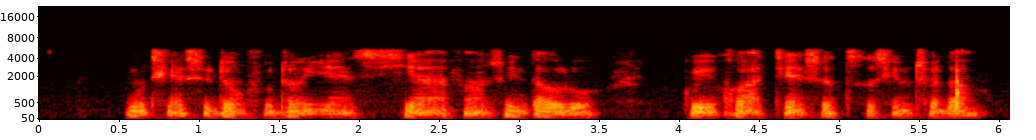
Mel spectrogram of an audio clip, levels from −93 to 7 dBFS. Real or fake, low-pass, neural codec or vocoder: fake; 5.4 kHz; vocoder, 22.05 kHz, 80 mel bands, HiFi-GAN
